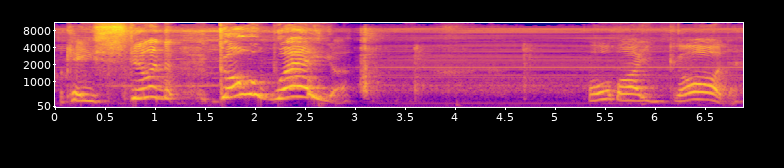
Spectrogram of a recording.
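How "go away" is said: loud slow shout at the door; yelling. Real, not acted. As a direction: yell it out, drawn out.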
